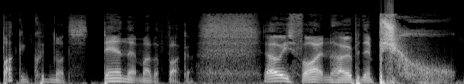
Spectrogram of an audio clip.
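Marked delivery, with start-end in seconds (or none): 3.8-4.5 whispered zap noise; mock laser pew. Reviewer voicing Cyclops's optic blast, breathy pew. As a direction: spit out a blaster sound.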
